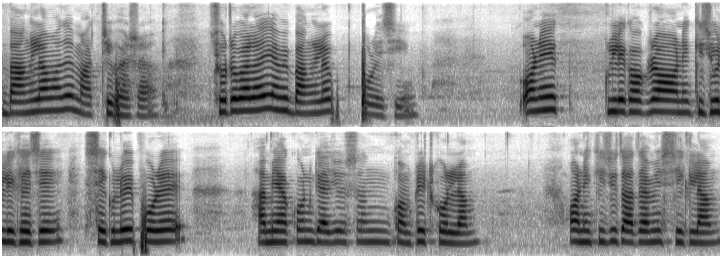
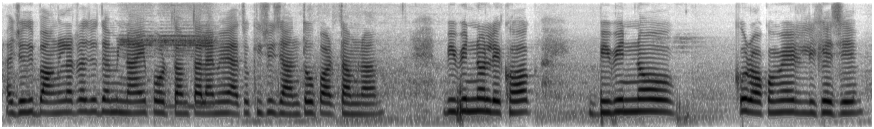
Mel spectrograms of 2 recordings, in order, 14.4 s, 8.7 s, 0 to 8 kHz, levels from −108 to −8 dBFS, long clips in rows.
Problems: constant background noise, background conversations at intervals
